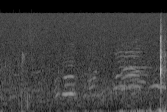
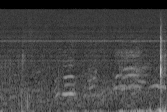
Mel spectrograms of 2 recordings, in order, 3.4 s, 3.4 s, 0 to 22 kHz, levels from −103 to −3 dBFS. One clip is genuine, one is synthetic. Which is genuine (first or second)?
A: first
